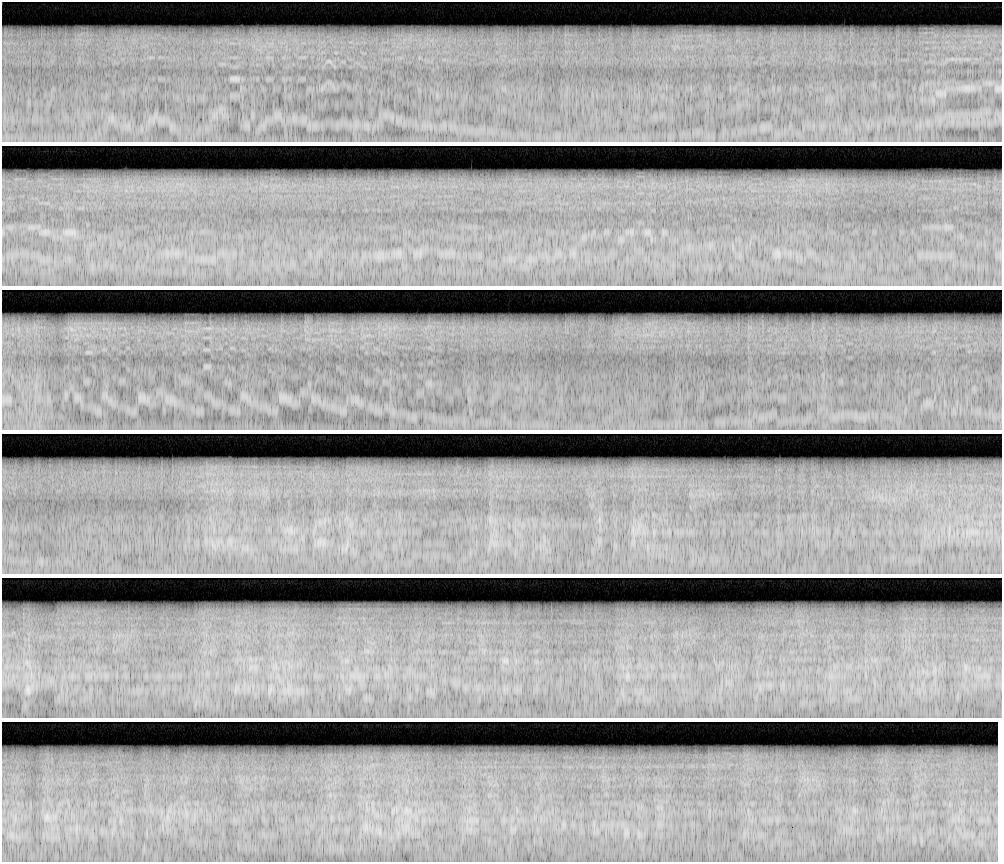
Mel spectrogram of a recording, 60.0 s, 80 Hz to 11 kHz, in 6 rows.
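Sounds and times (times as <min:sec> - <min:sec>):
distorted electric guitar: 0:00.0 - 0:59.9
drums: 0:00.0 - 0:59.9
heavy metal band playing: 0:00.0 - 0:59.9.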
